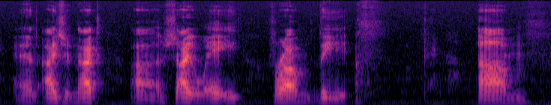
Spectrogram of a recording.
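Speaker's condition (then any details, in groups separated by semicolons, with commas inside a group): Cerebral palsy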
